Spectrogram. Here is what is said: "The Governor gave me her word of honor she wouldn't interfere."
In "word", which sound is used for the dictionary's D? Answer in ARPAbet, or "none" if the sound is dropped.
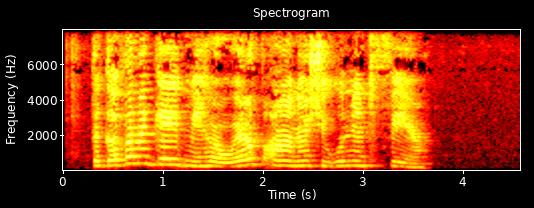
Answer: none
